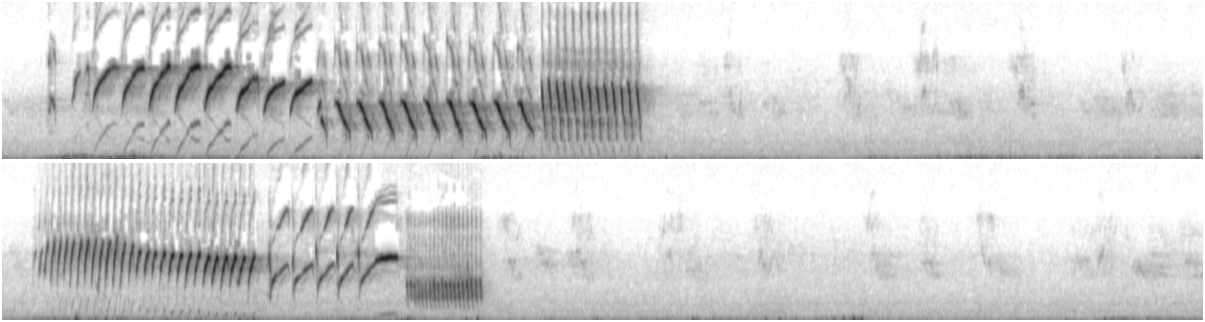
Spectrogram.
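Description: Canary singing two bursts of song made of fast, high trills of rapidly repeated sweeping notes that shift pitch from one trill to the next. The first burst lasts about four and a half seconds; the second starts about nine seconds in and lasts about three seconds.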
